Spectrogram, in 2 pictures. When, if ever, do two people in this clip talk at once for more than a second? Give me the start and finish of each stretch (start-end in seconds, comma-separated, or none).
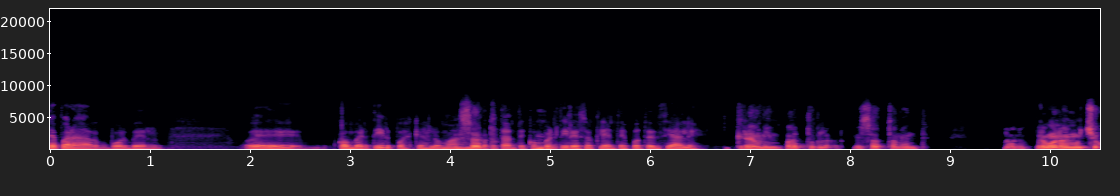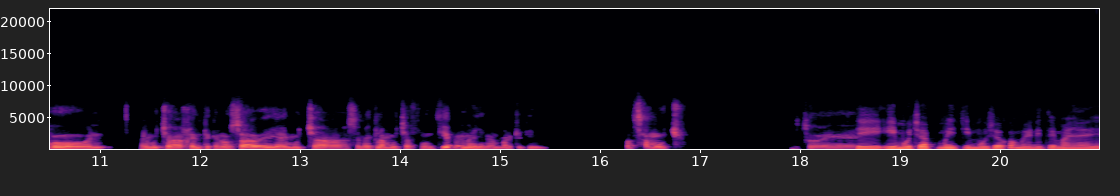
4.1-5.4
